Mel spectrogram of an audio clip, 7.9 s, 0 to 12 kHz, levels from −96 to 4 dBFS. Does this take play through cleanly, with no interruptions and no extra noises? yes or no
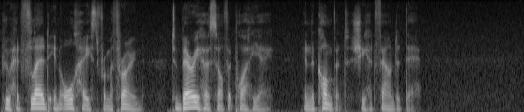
yes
